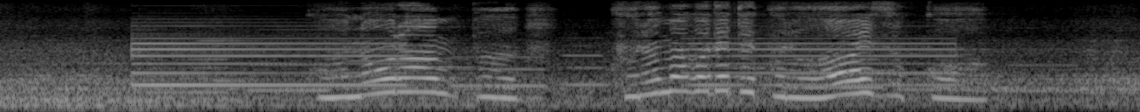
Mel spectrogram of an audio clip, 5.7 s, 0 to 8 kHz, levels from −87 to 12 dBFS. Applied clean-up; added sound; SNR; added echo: none; Wind instrument, woodwind instrument; 16 dB; reverberation time 1.6 s.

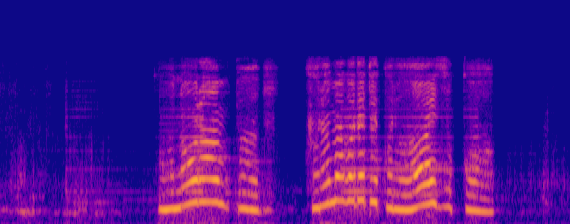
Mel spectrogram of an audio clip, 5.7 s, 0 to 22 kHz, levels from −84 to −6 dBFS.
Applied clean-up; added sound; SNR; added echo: neural separator model SepFormer DNS4.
